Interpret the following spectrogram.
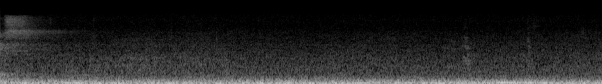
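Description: Steady low rumble and hiss of lecture-hall room noise with no one speaking, and two faint ticks near the end.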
